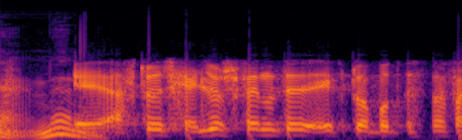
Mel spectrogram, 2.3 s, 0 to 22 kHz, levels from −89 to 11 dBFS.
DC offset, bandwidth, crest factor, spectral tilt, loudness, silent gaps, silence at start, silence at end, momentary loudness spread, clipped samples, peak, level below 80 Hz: under 0.1%; 10.5 kHz; 18 dB; -6.5 dB/octave; -16 LUFS; none; 0 s; 0 s; 6 LU; under 0.1%; 0 dBFS; -50 dBFS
